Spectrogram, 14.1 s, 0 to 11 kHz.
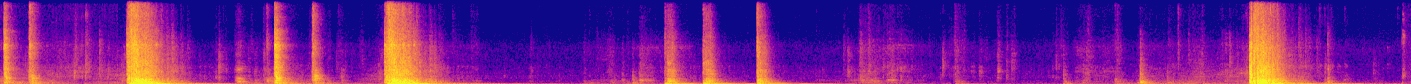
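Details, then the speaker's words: Peugeot Boxer L2H2 van during a soundproofing build, with Dodo Mat sound-deadening applied to the door: several hard door slams, each followed by a short loose buzz; tighter than before but still rattling. "okay let's see how that sounds now no no still rattling"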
